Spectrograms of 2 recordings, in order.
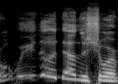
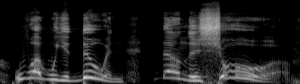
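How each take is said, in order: First: Said in the usual way. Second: Much higher, slow drawn-out yell; mock shout. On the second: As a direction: stretch the question out like a stadium call. Brother to brother, calling out.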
